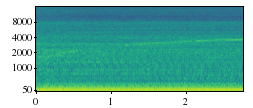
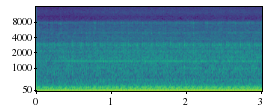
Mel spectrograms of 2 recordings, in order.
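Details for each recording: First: 2003 Ford 6.0 Powerstroke diesel in Drive: low heavy drone with a faint whistle slowly climbing; engine super weak, very slow to build boost, VGT behaving erratically; weak FICM (44–48 V) suspected, FICM and blue spring on order. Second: 2003 Ford 6.0 Powerstroke diesel with weak FICM (about 44-48 V) suspected: steady even low clatter at idle, no dropouts or stumbles; intermittent misfire currently gone, normal idle.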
